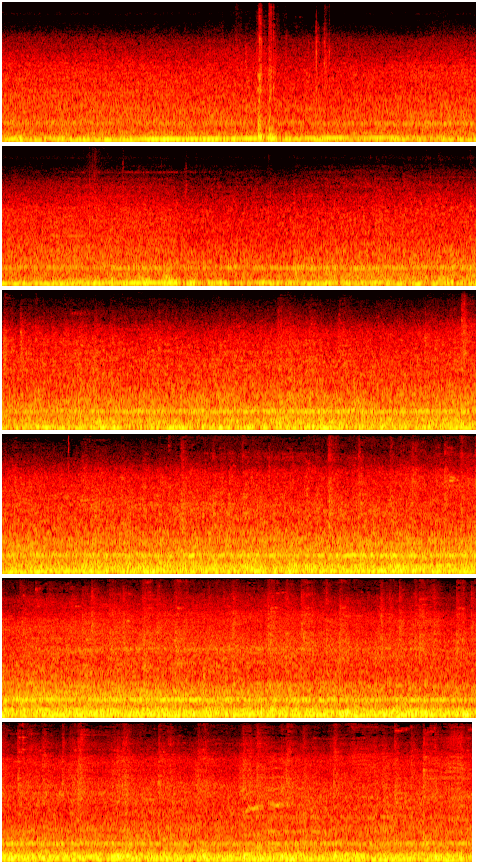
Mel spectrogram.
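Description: Passenger train hauled by two Romanian class EA electric locomotives approaching and passing. A low rumble and a steady electric hum grow louder, and from about halfway in there is a quick run of wheel clicks on the rails.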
